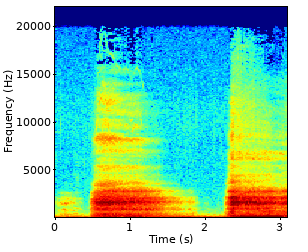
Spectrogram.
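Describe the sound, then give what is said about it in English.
Breathing, two long breathy passes of air, the first a sustained soft rush and the second louder and shorter, with no talk over them. “I love hearing you breathe, baby.”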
